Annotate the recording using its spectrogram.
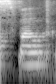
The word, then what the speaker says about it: Swope: And just for the record, it's Cheryl Swoop, rhymes with rope.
